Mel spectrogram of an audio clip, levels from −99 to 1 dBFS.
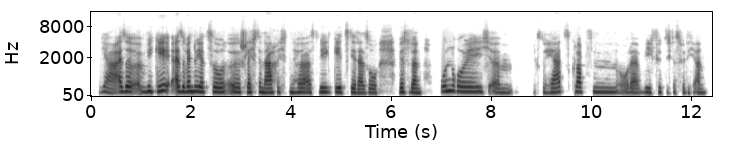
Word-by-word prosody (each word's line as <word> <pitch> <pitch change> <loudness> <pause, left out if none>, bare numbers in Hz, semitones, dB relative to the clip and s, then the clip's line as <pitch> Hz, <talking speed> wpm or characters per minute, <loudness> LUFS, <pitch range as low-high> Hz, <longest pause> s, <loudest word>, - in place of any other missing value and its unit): Ja, 190 -4 -3
also, 210 +1 +5
wie 210 0 +2
geh 230 +3 +3
also, 215 -1 +4
wenn 215 0 +6
du 215 - +4
jetzt 200 -2 +3
so, 195 -2 +2
äh, 190 -1 -1
schlechte 190 +1 -1
Nachrichten 180 0 0
hörst, 185 -1 -1
wie 195 0 +1
geht's 190 +1 +1
dir 180 -4 +1
da 160 -1 0
so? 165 0 -4 0.4
Wirst 185 -1 +1
du - - -16
dann 175 -2 +1 0.3
unruhig, 210 -4 +1
ähm, 170 +1 -6 0.4
kriegst 190 +2 -29
du - - -7
Herzklopfen, 195 +1 -2
oder 170 -3 -6
wie 185 -1 -3
fühlt 185 +1 -9
sich 170 - -19
das 175 - -14
für 175 - -11
dich 165 0 -15
an? 165 +1 -6
190 Hz, 165 wpm, -22 LUFS, 175-205 Hz, 0.4 s, wenn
